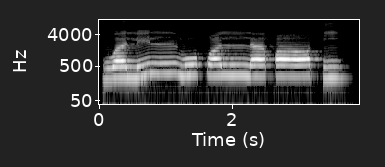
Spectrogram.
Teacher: طا موٹا حرف ہے اور قاف بھی موٹا حرف ہے، تو ان دونوں کو موٹا کر کے ادا کرنا ہے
